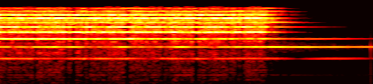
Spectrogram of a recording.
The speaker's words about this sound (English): I think the alarm goes off and that the alarm signifies that lunch is over. Yeah, a bell rings. A bell rings. The alarm goes off. Ring the alarm.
